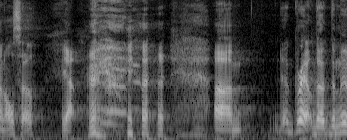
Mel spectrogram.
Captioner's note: laughs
